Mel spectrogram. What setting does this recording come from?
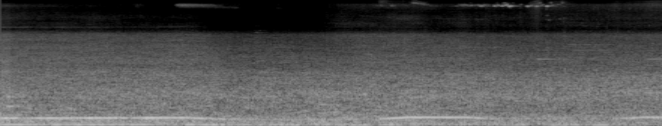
street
